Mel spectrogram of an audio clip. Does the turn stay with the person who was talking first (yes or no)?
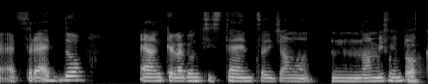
no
